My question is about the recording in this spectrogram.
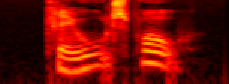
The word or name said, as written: kreolsprog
